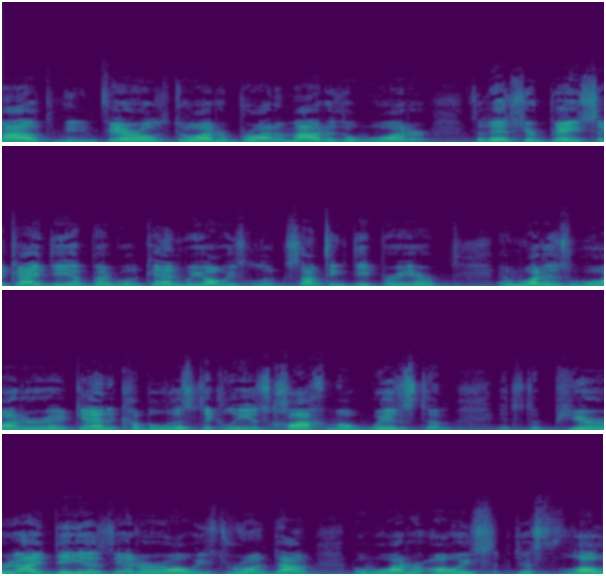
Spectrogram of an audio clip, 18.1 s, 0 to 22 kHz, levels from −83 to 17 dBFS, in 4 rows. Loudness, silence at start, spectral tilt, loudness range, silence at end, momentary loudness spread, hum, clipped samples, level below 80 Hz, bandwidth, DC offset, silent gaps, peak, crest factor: -25 LUFS; 0 s; -5.5 dB/octave; 4 LU; 0 s; 13 LU; none; under 0.1%; -68 dBFS; 10.5 kHz; under 0.1%; none; -6 dBFS; 18 dB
